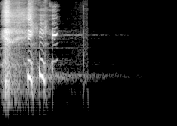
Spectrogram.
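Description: A short burst followed by two quick rising cartoon squeaks about half a second in, all over within the first second.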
